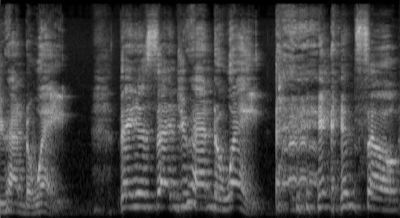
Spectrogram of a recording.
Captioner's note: laughs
